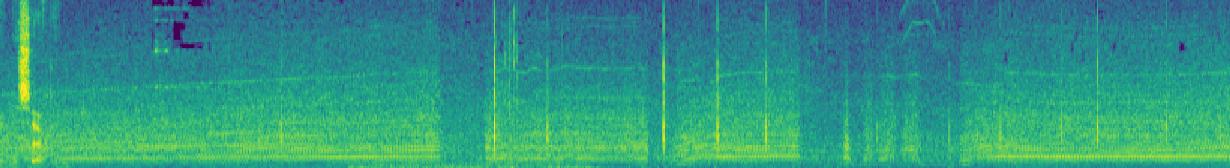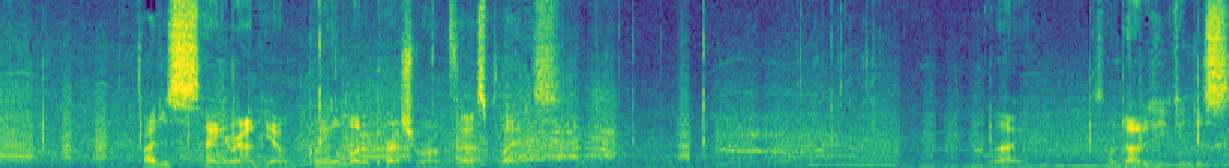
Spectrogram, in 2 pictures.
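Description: A racing car engine roars at high revs, shifting through gears.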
